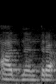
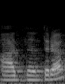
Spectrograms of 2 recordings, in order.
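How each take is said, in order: No difference in how they are said.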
